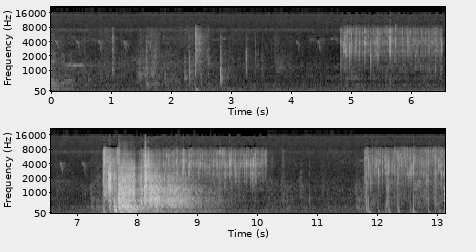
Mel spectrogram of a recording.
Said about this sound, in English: Another bullseye! Good shot.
